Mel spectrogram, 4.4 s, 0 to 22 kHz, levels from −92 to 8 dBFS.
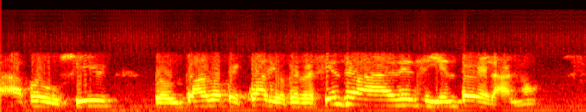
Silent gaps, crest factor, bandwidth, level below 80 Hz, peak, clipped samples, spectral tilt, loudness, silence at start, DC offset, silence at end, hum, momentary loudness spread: none; 12 dB; 9.2 kHz; -48 dBFS; 0 dBFS; under 0.1%; -6.5 dB/octave; -13 LUFS; 0 s; under 0.1%; 0.4 s; none; 6 LU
